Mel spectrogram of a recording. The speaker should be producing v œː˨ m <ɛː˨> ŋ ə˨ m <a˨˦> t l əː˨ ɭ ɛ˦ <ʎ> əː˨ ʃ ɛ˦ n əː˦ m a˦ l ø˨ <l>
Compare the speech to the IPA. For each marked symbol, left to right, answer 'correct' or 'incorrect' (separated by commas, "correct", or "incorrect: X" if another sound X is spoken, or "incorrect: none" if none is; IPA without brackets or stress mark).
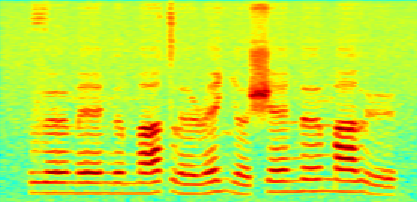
correct, correct, correct, incorrect: none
